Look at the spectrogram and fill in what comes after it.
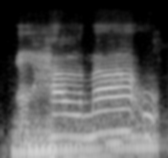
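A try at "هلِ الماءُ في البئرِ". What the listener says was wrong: Enggak boleh begitu, Bu. Kalau bacanya hal ma'u berarti alif lamnya hilang. Ya, begitu cara membacanya. Hal al-ma'u. Supaya tidak repot, maka itu jadinya halil ma'u.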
